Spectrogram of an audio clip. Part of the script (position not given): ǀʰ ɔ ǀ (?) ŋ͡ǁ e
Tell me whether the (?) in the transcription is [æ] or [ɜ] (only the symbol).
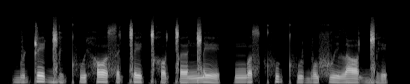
ɜ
